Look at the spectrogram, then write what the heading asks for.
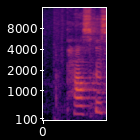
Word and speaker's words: Posca: there um I have posca's of my own they're amazing wait so it's spelled with an O but you say it like it's an a foreign biting my nails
